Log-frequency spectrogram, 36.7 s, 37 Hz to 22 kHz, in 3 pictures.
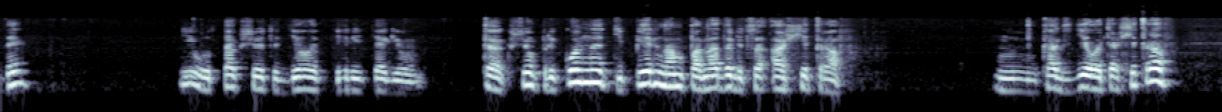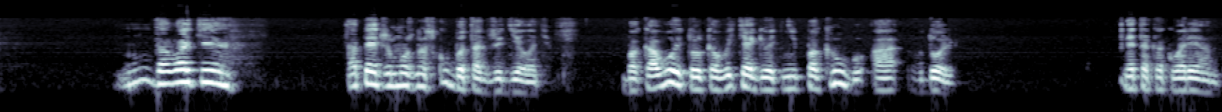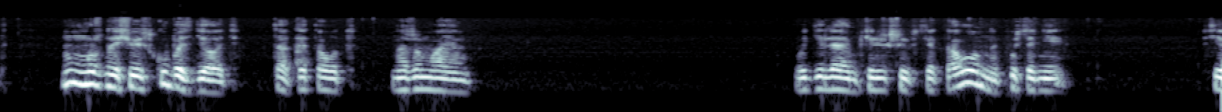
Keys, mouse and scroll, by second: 0.4 shift+d, 2.0 click, 4.4 middle click, 4.4-5.1 scroll up 3, 5.3-5.9 scroll up 1, 5.9-6.5 scroll down 2, 6.8 middle click, 8.5-9.0 scroll down 1, 9.0 middle click, 24.0-24.5 scroll up 1, 24.5 middle click, 28.0 click, 29.5-30.2 scroll down 1, 30.2 middle click, 33.2-36.6 shift+click.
